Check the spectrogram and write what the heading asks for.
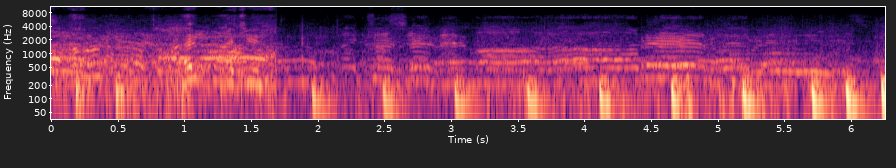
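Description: Football crowd in the stands, many voices shouting over one another, then singing a chant together over a bass drum beating about twice a second from about two seconds in.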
